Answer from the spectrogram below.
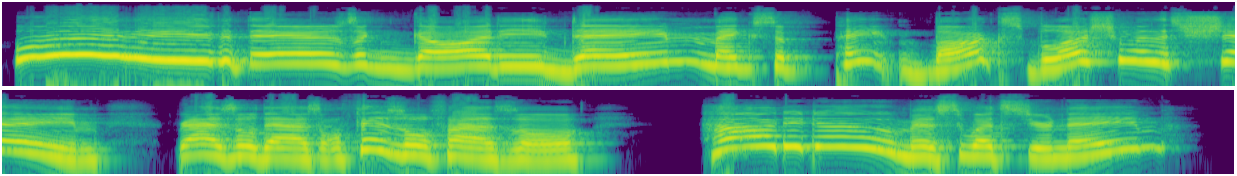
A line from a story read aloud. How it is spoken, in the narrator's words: she exclaimed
